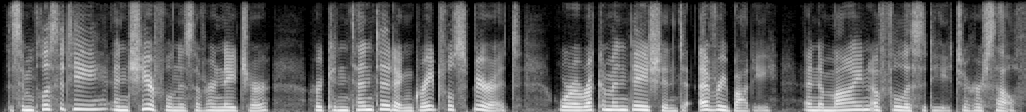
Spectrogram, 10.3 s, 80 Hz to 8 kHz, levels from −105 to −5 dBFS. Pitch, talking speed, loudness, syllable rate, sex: 240 Hz, 145 wpm, -17 LUFS, 5.6 syllables/s, female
